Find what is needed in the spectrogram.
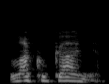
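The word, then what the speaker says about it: Cuccagna: The terrace for the tomatoes he called La Cucagna. It rhymes with lasagna.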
